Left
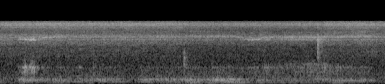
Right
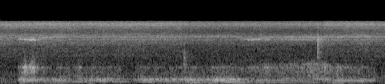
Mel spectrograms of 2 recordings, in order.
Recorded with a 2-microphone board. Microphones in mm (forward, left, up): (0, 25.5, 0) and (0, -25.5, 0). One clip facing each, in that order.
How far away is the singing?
No singing in this recording.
